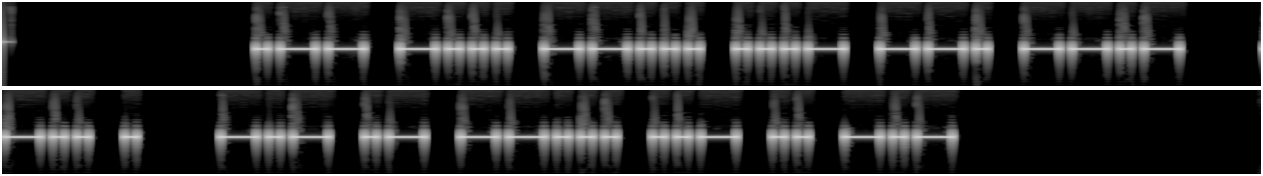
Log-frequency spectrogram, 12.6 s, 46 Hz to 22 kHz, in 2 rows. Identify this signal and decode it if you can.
Morse code, heard as a keyed tone, about 20 wpm, 700 Hz. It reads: WB7VGQ DE KA7UIK
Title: USA Callsign DE Callsign - 6 Characters - 20wpm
